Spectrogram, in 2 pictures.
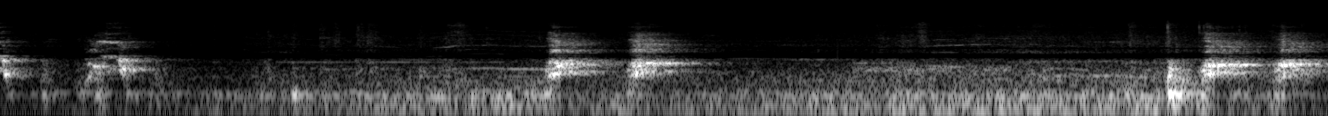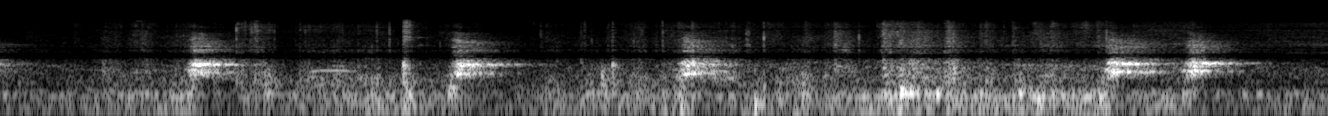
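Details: Miniature Pinscher at a pet shop; repeated sharp barks and yips in irregular bursts, roughly every half second to second, over steady indoor background noise.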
